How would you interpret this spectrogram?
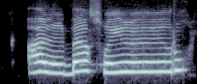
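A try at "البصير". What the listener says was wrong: Very nice. I love your pronunciation.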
